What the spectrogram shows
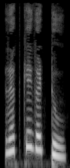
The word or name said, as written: ರಕ್ಕೆಗಟ್ಟು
